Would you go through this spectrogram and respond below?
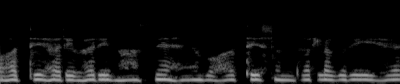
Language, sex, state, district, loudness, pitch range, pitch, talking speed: Hindi, female, Bihar, Jamui, -32 LUFS, 200-215 Hz, 210 Hz, 165 wpm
